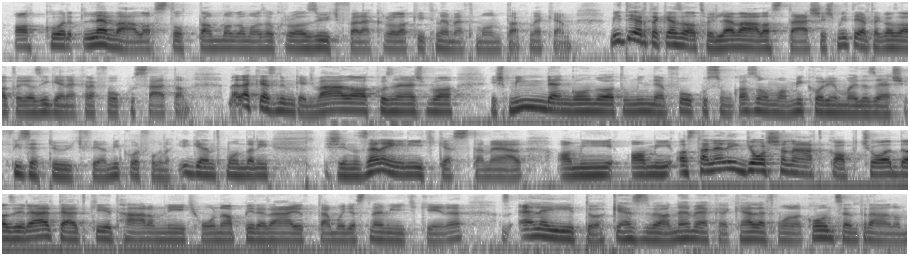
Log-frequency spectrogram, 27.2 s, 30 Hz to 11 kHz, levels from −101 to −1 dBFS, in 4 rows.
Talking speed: 170 wpm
